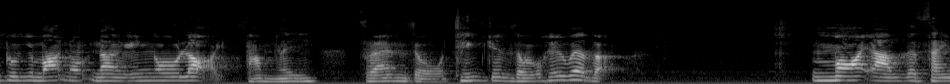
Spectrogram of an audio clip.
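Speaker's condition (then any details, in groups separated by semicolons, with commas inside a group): Cerebral palsy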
